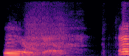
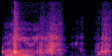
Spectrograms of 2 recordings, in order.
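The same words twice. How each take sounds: First: Slow drawn-out relieved sing-song. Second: Slow and strained with effort. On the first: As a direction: stretch it out with relief. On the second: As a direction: squeeze it out mid-struggle. Straining with canvas. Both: Real, not acted.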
